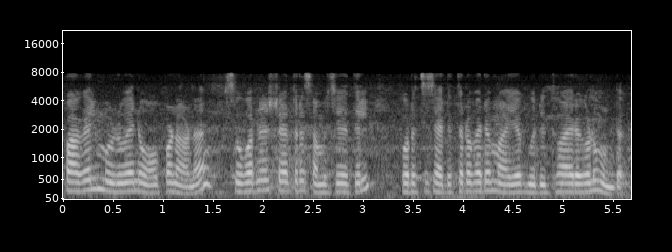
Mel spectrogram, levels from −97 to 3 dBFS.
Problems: none marked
